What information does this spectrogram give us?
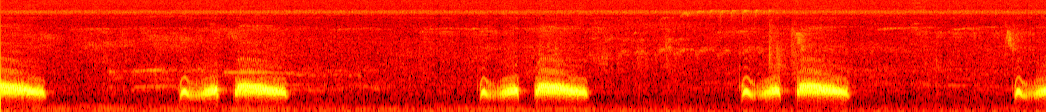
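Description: A spotted dove gives soft, low, hollow coos in short two- and three-note phrases, repeated about every two and a half seconds over a faint low hum.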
